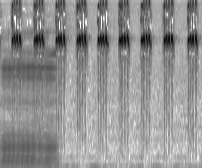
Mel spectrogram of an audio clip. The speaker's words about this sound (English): You know, no, what, those crickets would indicate that I have yet to hear back from Jay of … Management, which means one of a couple possible things.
